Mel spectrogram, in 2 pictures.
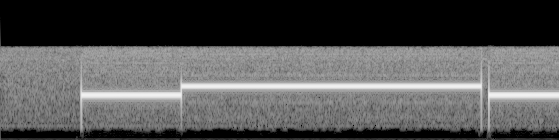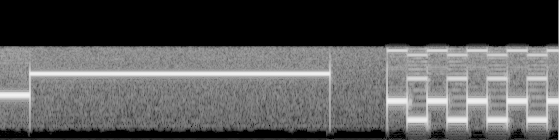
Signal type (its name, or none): two-tone page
